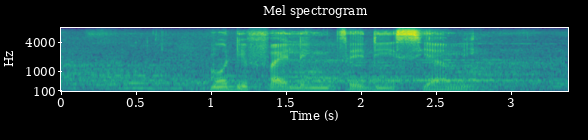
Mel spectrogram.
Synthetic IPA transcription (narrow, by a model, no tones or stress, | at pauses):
modifaɪleŋ̩t͡sʼḛdisia̰mḭːŋ̩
